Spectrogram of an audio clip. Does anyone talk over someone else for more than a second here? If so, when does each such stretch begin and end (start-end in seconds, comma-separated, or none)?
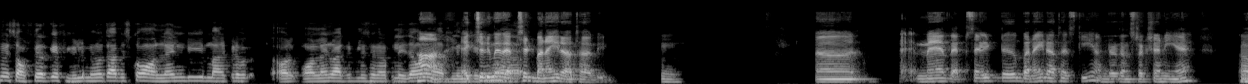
4.2-5.8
